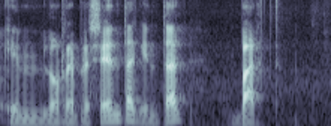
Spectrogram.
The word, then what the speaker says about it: Burt: Barth. O Burt. A lo mejor se pronuncia Burt y no Barth.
